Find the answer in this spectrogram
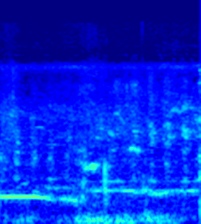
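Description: Outdoor ambience with a low rumble and a distant bird call, one held, slightly falling note lasting about the first half-second.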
